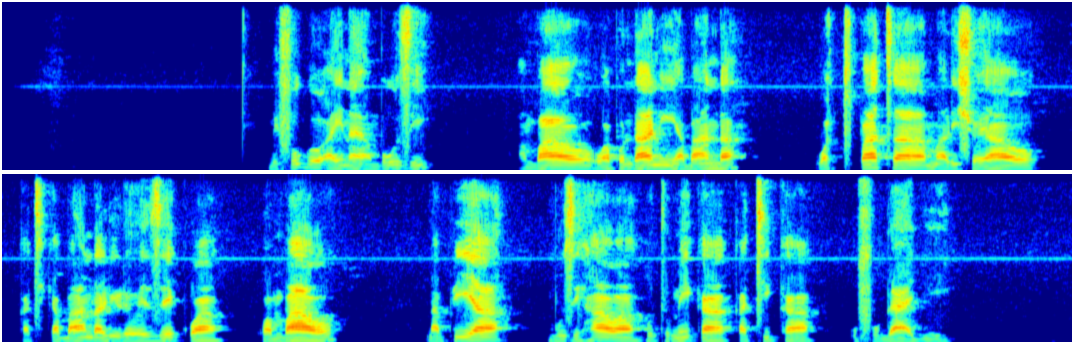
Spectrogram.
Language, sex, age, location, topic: Swahili, male, 18-24, Dar es Salaam, agriculture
